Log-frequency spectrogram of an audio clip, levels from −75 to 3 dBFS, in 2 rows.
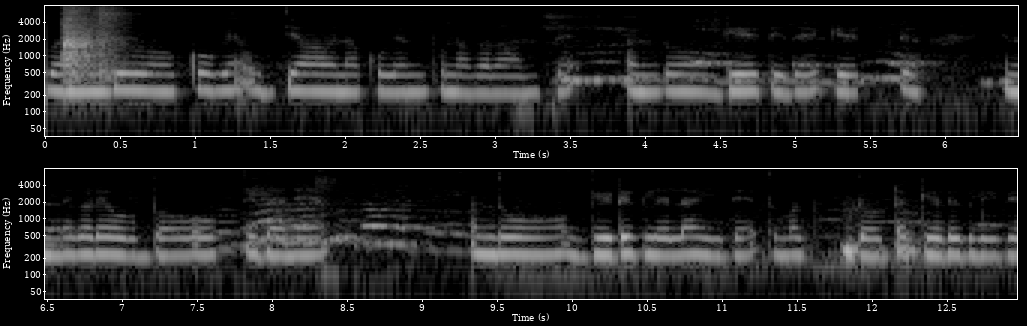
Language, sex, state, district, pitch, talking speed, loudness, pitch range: Kannada, female, Karnataka, Mysore, 230 Hz, 95 wpm, -34 LUFS, 225-245 Hz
